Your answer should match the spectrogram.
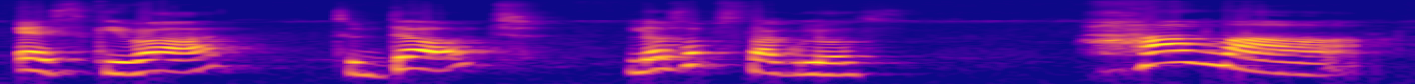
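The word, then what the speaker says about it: Hummer: chip touch los obstáculos hama así se pronuncia y no hammer se pronuncia hama llama el coche más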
